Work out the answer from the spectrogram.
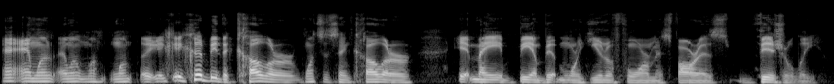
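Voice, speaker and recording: A man talking casually as a podcast panelist about toys, often restarting his sentences in a halting way. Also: on the low side, no room sound. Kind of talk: casual group chat reviewing toys.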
